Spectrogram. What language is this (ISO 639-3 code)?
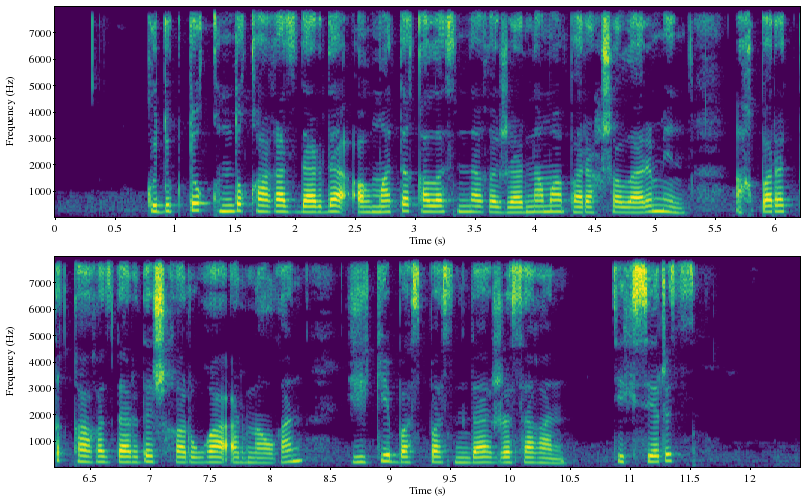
kaz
